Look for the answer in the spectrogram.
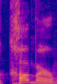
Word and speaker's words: Comer: Comer rhymes with Gomer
